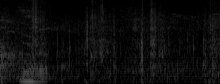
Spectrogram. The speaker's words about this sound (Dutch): Want die microfoontjes zijn best gevoelig. Dus je hoort van alles. En onze stappen. Precies. We, lopen dus op een zandpad. We zijn aan de wandel.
